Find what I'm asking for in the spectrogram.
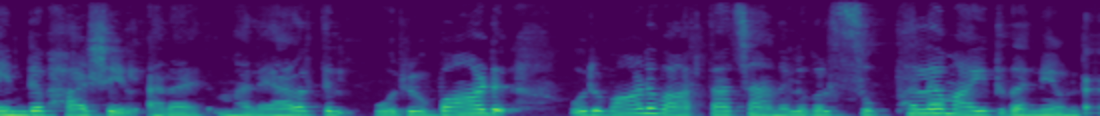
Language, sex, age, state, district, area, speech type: Malayalam, female, 18-30, Kerala, Thiruvananthapuram, rural, spontaneous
